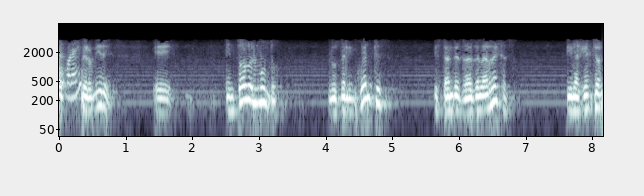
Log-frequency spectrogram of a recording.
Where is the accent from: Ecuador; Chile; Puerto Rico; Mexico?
Ecuador; O somos más los ecuatorianos que queremos vivir en paz.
